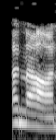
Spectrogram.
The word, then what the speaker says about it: Annan: that corresponds with Friday Anan has said his surname rhymes with Canon in English from 1954 to 1957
